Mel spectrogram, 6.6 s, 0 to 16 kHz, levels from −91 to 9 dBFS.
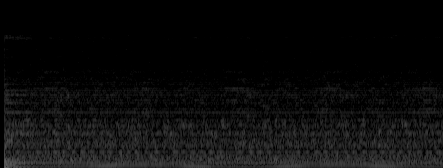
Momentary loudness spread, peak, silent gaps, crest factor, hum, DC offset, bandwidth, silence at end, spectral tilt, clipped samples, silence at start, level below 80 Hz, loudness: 2 LU; -44 dBFS; none; 20 dB; none; under 0.1%; 11 kHz; 0 s; -5.5 dB/octave; under 0.1%; 0.05 s; -72 dBFS; -66 LUFS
